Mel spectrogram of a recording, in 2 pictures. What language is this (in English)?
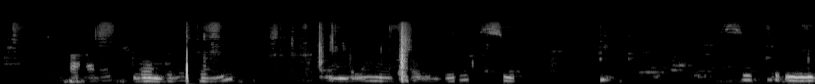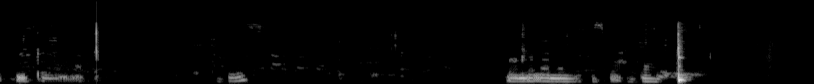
Somali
